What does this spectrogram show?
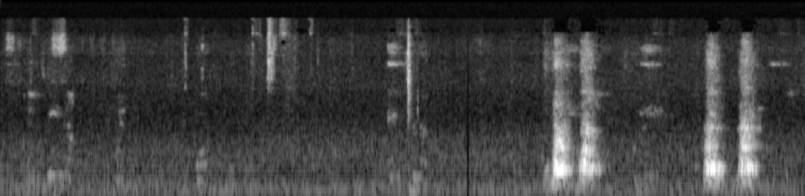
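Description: A dog barks in two quick double bursts, four sharp barks in all, after several seconds of quiet with a faint background murmur.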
